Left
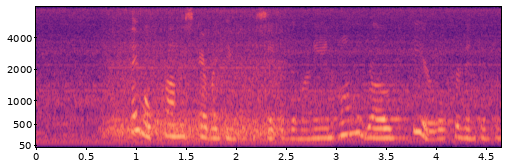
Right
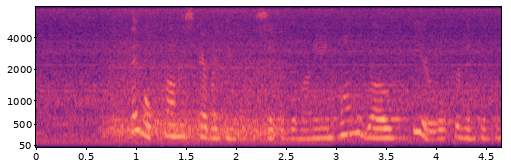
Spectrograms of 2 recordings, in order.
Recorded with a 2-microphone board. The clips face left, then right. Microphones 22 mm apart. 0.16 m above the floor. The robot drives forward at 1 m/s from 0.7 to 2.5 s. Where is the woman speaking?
30° left (ahead or behind), 1.3 m; by 4.7 s 20° left (ahead or behind), 2 m.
